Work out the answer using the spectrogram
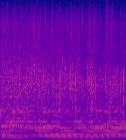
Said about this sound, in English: I think we all need to clap. I think we all need to clap. You're not clapping for me.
